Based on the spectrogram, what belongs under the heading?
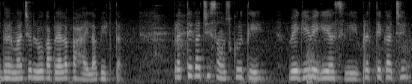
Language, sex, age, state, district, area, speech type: Marathi, female, 18-30, Maharashtra, Kolhapur, urban, spontaneous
